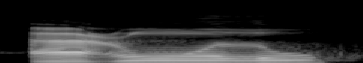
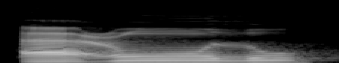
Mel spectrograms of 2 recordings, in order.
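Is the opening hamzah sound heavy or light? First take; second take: light; light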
